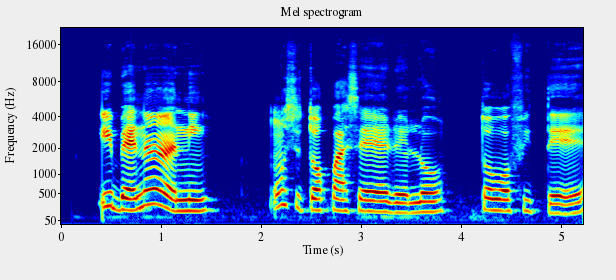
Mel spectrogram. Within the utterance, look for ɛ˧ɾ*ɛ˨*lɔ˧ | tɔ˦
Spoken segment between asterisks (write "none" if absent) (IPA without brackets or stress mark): ɛ˨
